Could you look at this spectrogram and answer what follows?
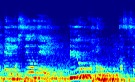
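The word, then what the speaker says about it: Louvre: ver porque es que tiene una pronunciación entre el francés, el inglés, el español, el museo de LW, así se pronuncia.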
